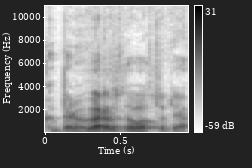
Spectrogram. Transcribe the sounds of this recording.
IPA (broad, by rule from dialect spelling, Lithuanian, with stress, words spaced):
kɐp ɪr ˈʋʲɛrzdɐʋoːs toːˈkʲoː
